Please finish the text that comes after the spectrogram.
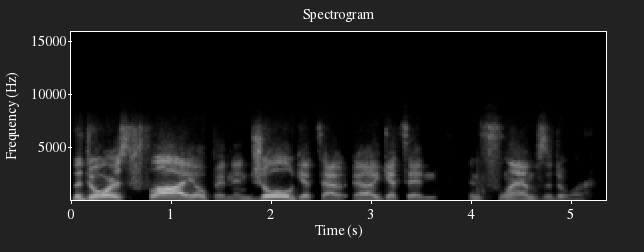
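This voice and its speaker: A man's voice: medium pitch, lively intonation, slow pace. A man narrating, reading out screenplay stage directions at a table read. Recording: dull, lo-fi sound.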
